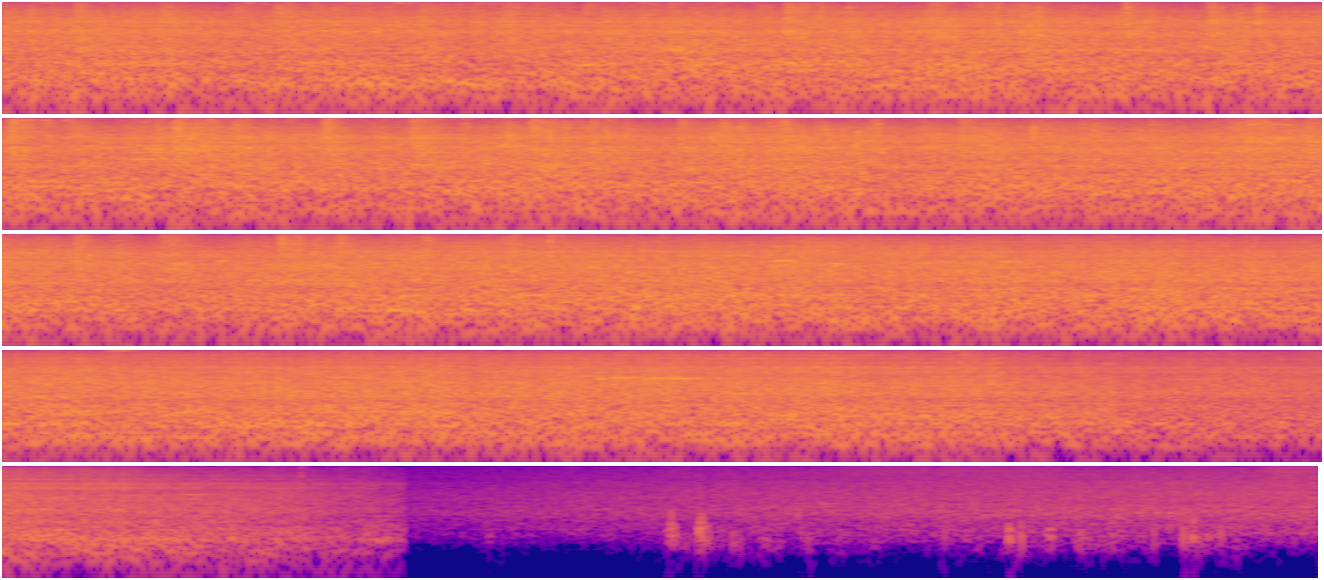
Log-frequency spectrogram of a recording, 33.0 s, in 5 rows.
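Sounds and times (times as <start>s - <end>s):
wheels clicking over rail joints: 0.0s - 25.4s
freight train rumbling past: 0.0s - 28.4s.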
